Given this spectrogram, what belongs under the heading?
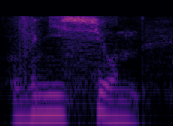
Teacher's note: А вот что касается причастия «внесен», то, Михаил, ударение в нем должно быть на втором слоге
